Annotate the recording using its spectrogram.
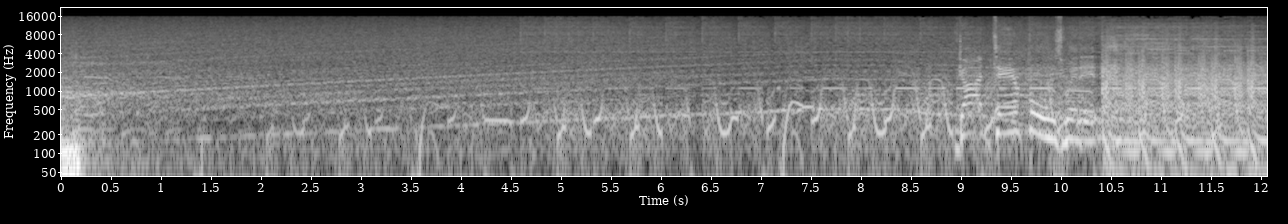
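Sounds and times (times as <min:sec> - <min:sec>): rising noise sweep: 0:00.0 - 0:09.0
climbing synth tones: 0:00.0 - 0:09.1
warbling electronic squiggles: 0:02.0 - 0:09.0.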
